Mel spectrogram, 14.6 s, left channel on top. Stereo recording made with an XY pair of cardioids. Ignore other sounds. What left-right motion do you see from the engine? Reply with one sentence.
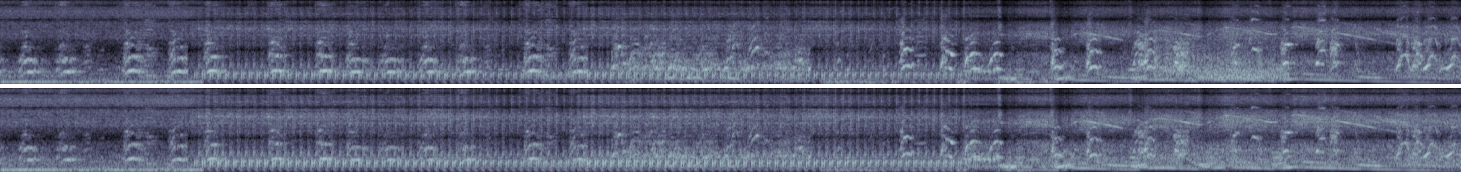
You can hear the engine stay in one place.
